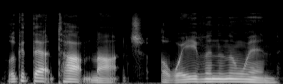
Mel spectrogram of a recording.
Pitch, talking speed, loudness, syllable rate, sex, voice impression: 115 Hz, 190 wpm, -20 LUFS, 4.4 syllables/s, male, masculine, adult-like, tensed, powerful, clear, slightly nasal, slightly refreshing, calm, friendly, reassuring, slightly wild, slightly lively, kind, slightly modest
